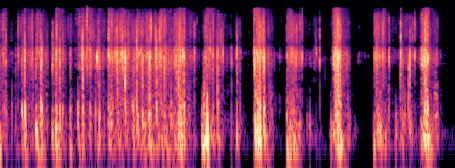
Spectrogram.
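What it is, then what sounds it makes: Plastic bubble wrap. A flat sheet of clear plastic bubble wrap is scratched and rubbed with short painted nails and fingertips. Dense, crinkly scratching and rustling comes in bursts separated by brief silences, with soft low thumps under a bright, crackling texture.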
